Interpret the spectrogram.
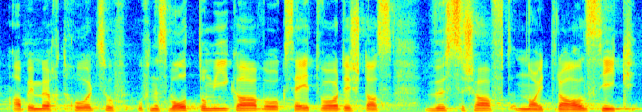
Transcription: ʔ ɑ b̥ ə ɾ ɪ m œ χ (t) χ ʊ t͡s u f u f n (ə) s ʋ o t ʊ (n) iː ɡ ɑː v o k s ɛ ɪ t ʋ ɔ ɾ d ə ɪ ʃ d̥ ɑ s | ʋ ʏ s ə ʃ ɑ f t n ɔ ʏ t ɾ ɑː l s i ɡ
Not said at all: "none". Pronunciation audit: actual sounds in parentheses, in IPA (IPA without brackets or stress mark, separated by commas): t, ə, m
